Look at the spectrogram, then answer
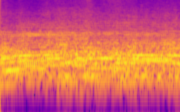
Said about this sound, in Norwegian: Da snakker jeg ikke om motorlyd, men bare at det er mye lyd i bilen. Jeg merker at jeg snakker litt høyere. Merker du at det bråker mm. mye inni her?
